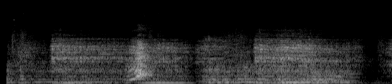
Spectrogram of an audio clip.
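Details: Greyhounds fighting over a toy: deep, rumbling growls in long sustained bursts, with a brief sharper yelp-like rise near the middle and a second growl swelling toward the end.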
